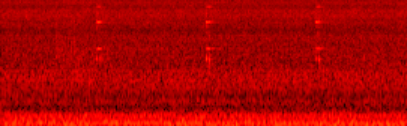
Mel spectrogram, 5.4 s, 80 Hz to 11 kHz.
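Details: Hyundai Elantra AC that lost its charge, running with the system circulating, leak sniffer checking the hoses: slow, even ticks about every 1.5 seconds over a running hum, never speeding into an alarm; no refrigerant leak here.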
